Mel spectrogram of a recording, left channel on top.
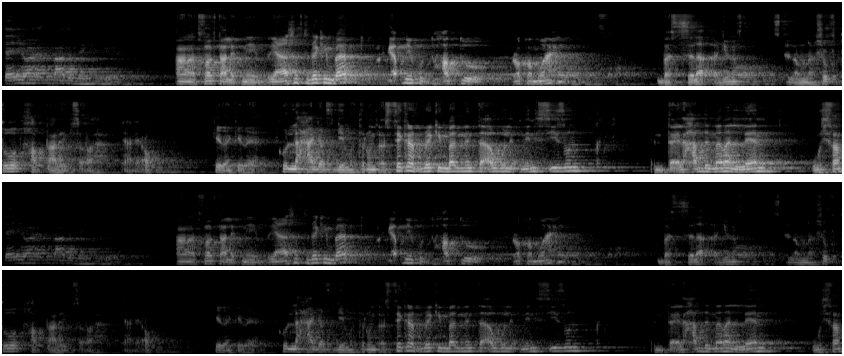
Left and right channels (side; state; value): right; quieter; 12.5 dB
